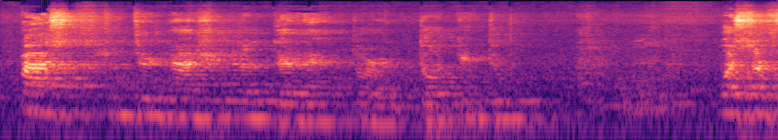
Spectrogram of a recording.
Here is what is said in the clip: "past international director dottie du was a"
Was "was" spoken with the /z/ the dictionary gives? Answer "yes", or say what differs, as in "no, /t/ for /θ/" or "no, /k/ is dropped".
no, /s/ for /z/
